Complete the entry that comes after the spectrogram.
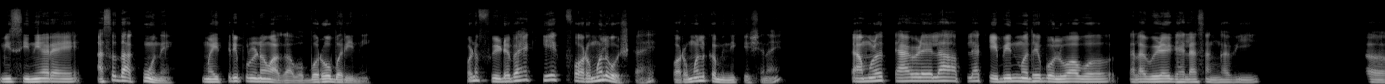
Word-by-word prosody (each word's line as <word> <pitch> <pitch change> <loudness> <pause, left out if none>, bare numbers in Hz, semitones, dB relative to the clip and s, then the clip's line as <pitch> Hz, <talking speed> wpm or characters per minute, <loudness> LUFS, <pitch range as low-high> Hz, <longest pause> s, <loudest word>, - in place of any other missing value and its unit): मी 130 0 +2
senior 130 +1 +3
आहे, 130 -1 +2 0.3
असं 135 +8 -1
दाखवू 145 -5 +2
नये. 85 -4 -4 0.4
मैत्रीपूर्ण 140 +4 +1
वागावं 90 -5 -2
बरोबरीने. 110 - +1 1.0
पण 180 - 0
फीडबॅक 145 +8 +1
ही 200 - +1
एक 210 - -2
फॉर्मल 165 +5 +2
गोष्ट - - -1
आहे, - - -11 0.2
फॉर्मल 150 +10 0
कम्युनिकेशन 105 - -4
आहे. - - -8 0.7
त्यामुळे 150 +5 +3
त्यावेळेला 165 +1 +2
आपल्या 160 0 -5
कॅबिनमध्ये 145 +2 +3
बोलवावं, 125 -1 +2 0.2
त्याला 115 +1 -2
वेळ 130 +2 +3
घ्यायला 115 -1 0
सांगावी. 110 -2 -6 1.1
अ, - - -6
130 Hz, 125 wpm, -25 LUFS, 115-150 Hz, 1.1 s, senior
